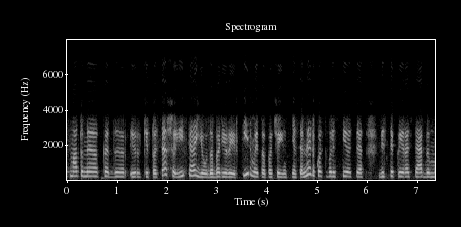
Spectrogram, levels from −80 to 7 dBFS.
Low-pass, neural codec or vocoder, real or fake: 7.2 kHz; none; real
